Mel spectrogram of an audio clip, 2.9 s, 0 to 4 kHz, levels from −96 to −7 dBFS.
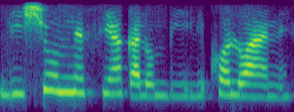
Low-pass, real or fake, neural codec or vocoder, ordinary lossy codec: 3.6 kHz; real; none; none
